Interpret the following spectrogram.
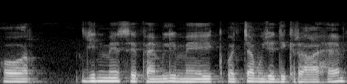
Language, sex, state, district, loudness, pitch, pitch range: Hindi, male, Himachal Pradesh, Shimla, -14 LUFS, 130 Hz, 125-140 Hz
